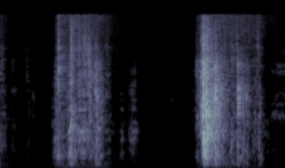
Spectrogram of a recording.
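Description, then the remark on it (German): Two short bursts of crinkly rustling, like a package being torn open and handled, fairly loud, with a brief pause between them and no talking. “Was ist denn hier drin, Freunde? Es, es raschelt, es, äh, es weihnachtet.”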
